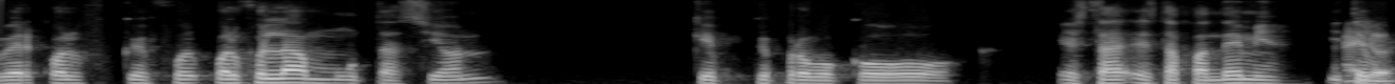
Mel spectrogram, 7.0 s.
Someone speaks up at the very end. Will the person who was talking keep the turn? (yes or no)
yes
